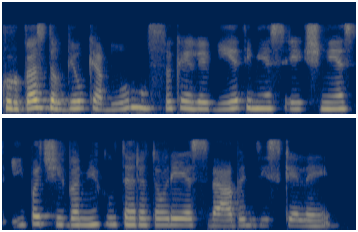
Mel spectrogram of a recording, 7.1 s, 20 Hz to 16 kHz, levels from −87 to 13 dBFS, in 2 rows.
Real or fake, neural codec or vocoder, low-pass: fake; codec, 16 kHz, 1 kbps, X-Codec, HuBERT features, trained on balanced general audio; 7.2 kHz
